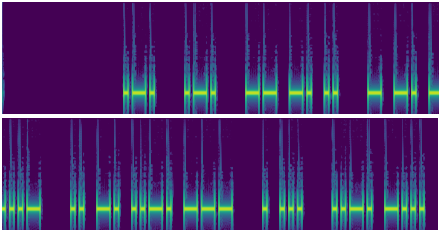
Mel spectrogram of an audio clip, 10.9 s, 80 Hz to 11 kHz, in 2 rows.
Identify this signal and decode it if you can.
Morse code, heard as a keyed tone, about 22 wpm, 700 Hz. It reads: R R MNI TNX INFO ES FB
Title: Speed-Racing Common QSO Phrases - 22wpm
